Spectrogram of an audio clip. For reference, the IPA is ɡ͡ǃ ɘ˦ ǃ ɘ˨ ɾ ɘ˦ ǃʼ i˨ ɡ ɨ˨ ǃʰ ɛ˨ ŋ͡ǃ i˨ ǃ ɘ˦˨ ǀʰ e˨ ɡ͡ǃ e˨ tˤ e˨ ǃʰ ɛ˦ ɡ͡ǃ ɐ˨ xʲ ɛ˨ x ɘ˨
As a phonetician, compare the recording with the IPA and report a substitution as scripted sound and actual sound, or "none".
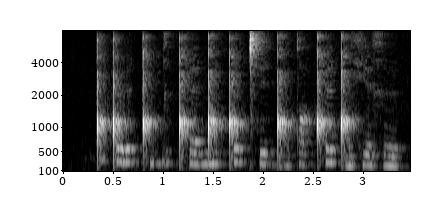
none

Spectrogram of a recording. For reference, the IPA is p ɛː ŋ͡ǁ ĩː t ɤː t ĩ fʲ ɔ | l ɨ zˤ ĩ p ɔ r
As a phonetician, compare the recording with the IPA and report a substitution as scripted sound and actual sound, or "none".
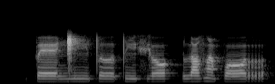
none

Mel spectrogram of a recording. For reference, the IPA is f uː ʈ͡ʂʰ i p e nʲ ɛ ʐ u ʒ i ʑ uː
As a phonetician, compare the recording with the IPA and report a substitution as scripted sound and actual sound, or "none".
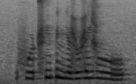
ʒ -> ʐ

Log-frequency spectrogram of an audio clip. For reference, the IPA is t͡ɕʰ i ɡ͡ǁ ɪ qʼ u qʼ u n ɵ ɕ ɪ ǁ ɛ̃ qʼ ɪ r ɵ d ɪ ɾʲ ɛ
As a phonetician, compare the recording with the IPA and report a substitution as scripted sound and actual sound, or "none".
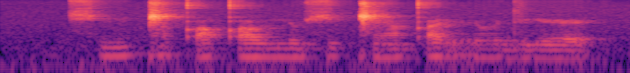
none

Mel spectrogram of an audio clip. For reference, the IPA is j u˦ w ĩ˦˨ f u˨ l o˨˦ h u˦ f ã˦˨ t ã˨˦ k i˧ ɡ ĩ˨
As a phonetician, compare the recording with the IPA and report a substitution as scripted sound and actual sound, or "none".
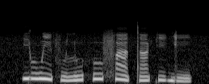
o˨˦ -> u˨˦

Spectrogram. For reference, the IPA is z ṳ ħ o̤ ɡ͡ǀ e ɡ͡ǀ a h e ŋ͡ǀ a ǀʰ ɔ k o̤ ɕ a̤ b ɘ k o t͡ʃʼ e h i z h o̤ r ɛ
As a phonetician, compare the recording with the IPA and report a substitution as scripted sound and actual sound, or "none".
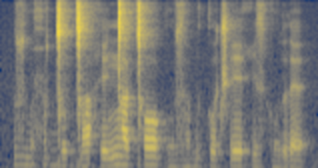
ɕ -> z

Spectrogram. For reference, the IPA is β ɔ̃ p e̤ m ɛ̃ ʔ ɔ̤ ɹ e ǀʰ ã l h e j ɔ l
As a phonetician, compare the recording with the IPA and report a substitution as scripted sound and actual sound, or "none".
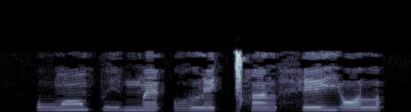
ɹ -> l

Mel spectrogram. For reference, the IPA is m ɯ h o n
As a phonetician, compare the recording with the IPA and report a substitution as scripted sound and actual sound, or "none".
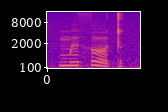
n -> t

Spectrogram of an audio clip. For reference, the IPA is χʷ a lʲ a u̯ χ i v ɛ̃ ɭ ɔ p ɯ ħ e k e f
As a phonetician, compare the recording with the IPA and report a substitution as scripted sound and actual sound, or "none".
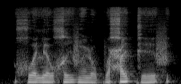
none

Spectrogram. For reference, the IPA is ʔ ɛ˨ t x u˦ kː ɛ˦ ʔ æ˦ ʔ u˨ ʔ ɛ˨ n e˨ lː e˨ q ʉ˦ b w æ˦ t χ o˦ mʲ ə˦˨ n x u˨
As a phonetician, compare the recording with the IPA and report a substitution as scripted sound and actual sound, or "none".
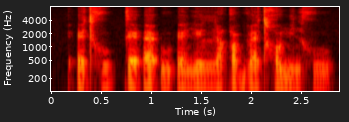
ʉ˦ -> u˦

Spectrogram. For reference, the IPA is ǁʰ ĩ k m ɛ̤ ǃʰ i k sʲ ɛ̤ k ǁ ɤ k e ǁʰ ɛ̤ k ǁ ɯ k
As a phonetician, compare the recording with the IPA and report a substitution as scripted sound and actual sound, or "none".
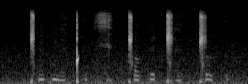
none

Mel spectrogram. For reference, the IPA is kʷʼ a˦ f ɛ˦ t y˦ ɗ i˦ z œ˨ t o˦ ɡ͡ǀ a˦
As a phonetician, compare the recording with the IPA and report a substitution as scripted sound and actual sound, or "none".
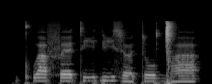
y˦ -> i˦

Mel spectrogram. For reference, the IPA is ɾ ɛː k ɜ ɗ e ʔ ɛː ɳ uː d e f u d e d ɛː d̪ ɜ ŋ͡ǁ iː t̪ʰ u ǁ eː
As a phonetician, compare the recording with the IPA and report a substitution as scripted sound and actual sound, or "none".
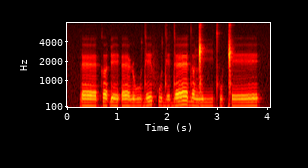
none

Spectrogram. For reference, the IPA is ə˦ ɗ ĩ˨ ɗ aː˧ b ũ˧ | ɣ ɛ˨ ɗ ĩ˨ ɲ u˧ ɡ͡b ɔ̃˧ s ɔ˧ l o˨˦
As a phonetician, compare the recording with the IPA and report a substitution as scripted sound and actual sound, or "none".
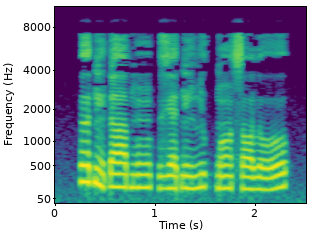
none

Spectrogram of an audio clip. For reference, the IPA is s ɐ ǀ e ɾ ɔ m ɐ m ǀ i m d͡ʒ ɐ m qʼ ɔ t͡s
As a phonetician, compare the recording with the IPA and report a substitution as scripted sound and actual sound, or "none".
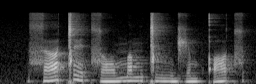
ɾ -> t͡s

